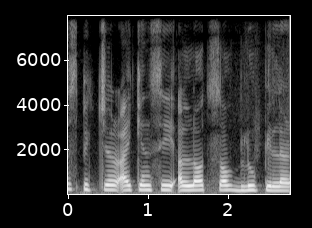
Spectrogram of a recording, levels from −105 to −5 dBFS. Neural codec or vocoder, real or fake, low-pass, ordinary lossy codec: none; real; none; none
